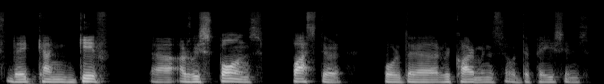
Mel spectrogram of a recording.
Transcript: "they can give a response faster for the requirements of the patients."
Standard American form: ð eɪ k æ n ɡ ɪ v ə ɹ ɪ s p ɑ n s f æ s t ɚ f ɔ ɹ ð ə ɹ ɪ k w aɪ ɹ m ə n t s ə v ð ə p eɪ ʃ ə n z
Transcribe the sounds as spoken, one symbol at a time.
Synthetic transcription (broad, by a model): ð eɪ k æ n ɡ ɪ v ə ɹ ɪ s p ɑ n s f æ s t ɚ f ɔ ɹ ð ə ɹ ɪ k w aɪ ɹ m ə n t s ə v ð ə p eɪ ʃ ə n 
